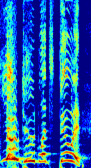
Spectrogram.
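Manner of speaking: loud, high, pumped-up call to a friend; excited shout. Retold or imitated. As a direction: yell it like you're hyping up a buddy. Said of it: "I'm like".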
